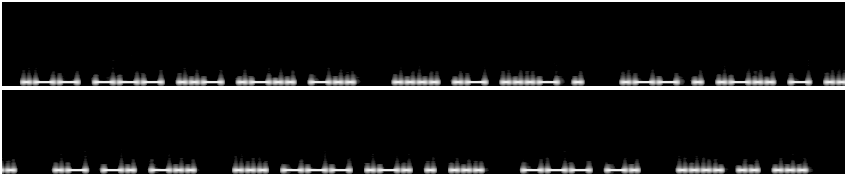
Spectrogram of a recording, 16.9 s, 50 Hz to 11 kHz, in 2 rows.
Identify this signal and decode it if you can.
Morse code, heard as a keyed tone, about 20 wpm, 600 Hz. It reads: WOULD HAVE WELTS AND SORES ON HIS
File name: the old man and the sea / the old man and the sea part 1 20wpm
